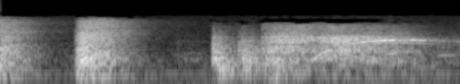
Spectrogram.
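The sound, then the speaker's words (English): Gunfire shoots a gun out of a man's hand, with two sharp, loud cracks about half a second apart. The second crack carries into a long, sustained ringing noise. “Who done that? Who shot that gun out of my hand? I did, mister.”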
